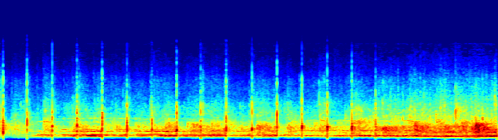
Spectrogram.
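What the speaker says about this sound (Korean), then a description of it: "우리 감사하다고 박수 한번 하겠습니다" Congregation clapping at a church revival meeting, a crisp rhythmic beat of sharp unison claps over a bed of scattered applause, close and loud throughout.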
